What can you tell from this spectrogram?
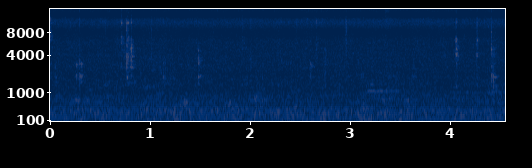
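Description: A few faint clicks and taps of a plastic toy train engine being handled and turned over in the hands; otherwise near silence.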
